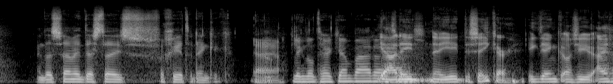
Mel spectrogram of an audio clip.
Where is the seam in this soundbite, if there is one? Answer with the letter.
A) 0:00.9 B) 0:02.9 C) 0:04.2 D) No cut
B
